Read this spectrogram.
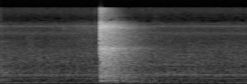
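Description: A cabinet door bangs shut.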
